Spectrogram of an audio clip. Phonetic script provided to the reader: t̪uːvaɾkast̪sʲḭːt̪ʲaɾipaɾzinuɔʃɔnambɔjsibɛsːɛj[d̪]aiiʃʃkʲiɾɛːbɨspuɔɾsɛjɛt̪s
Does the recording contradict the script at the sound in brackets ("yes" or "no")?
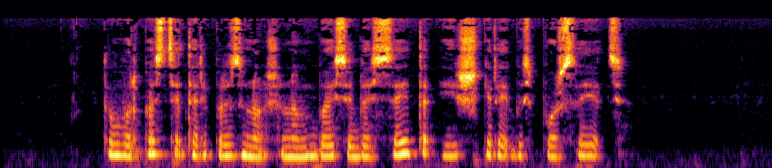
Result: yes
